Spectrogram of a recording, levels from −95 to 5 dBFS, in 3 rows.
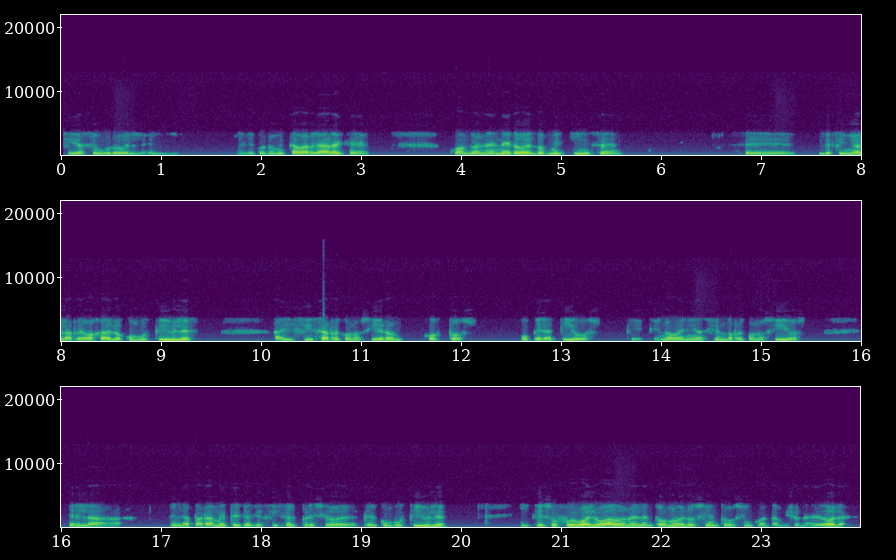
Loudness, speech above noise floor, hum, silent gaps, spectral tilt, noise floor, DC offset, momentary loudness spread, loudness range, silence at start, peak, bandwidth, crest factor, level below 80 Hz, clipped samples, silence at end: -19 LUFS; 45 dB; none; none; -9.5 dB/octave; -64 dBFS; under 0.1%; 13 LU; 5 LU; 0.05 s; 0 dBFS; 3.9 kHz; 20 dB; -66 dBFS; under 0.1%; 0.15 s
